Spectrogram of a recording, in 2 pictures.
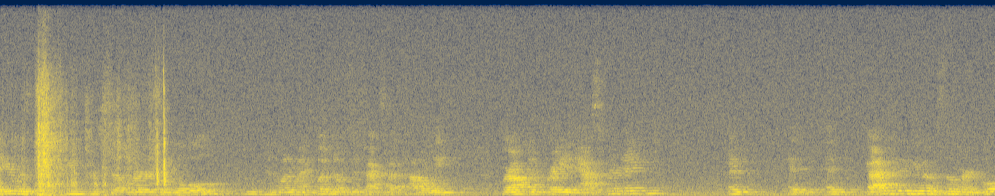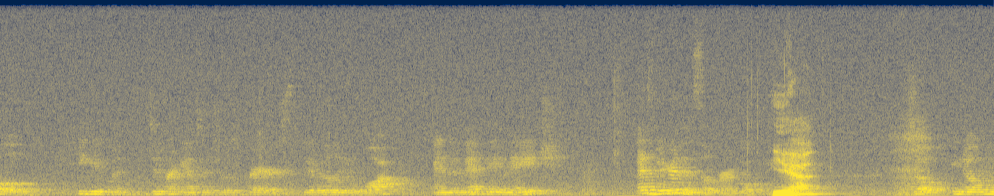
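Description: A man lectures calmly through a microphone in an echoing hall.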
